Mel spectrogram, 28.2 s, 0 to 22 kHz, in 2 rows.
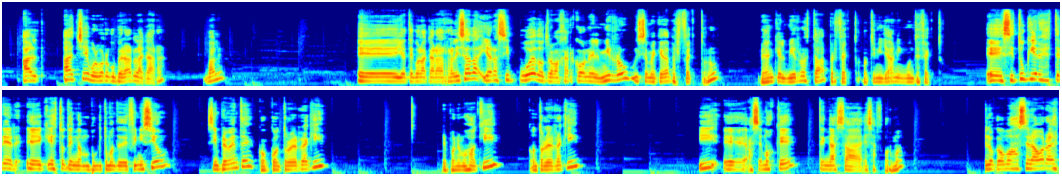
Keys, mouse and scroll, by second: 1.0 alt+h, 2.2 scroll down 1, 2.5 right click, 3.5 middle click, 7.1 click, 7.6 middle click, 9.6 Tab, 9.9 scroll up 2, 10.2 middle click, 12.9 shift+middle click, 13.2 middle click, 13.7-14.1 scroll up 2, 14.2 middle click, 15.6 Tab, 18.3 ctrl+r, 21.2 ctrl+r, 24.2 middle click.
